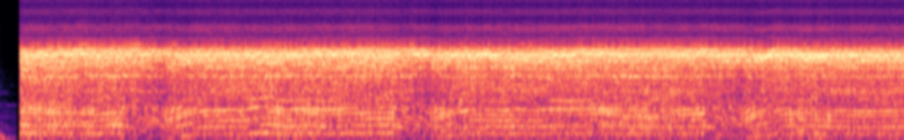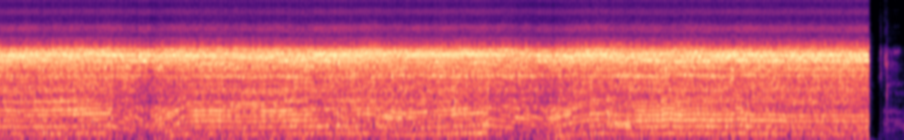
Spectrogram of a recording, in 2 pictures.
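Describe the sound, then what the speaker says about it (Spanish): An electric chainsaw cuts firewood at a quarry in Vijes, Valle del Cauca, in a loud, continuous close-up buzz whose pitch dips and recovers as the chain bites into the wood, running unbroken for the whole stretch. "Por tal razón, se usa sierras eléctricas."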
